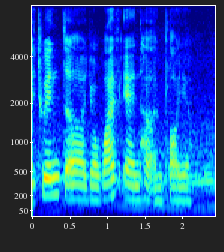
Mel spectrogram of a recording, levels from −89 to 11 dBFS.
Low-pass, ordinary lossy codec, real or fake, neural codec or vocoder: none; none; real; none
